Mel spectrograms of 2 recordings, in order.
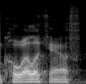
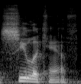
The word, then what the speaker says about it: coelacanth: In the last episode, I was pronouncing it wrong, coelacanth. I was doing the classical Latin pronunciation, coelacanth, apparently, coelacanth.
